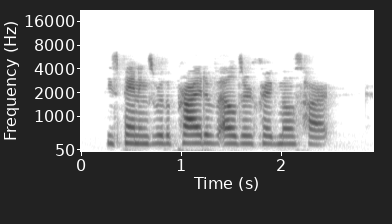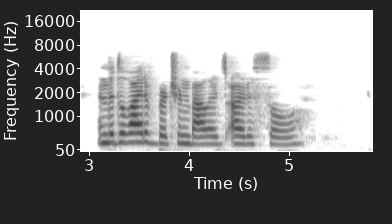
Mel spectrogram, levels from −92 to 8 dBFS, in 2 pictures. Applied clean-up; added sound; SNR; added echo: none; none; none; none.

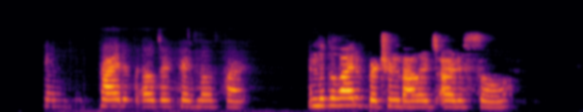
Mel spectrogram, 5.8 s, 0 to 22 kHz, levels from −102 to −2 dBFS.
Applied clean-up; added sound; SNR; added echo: neural mask model DeepFilterNet 3.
